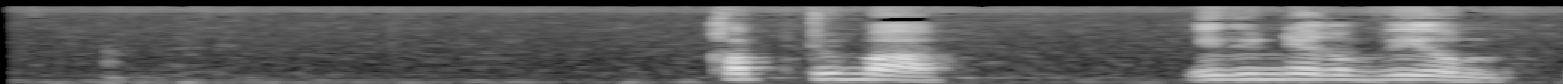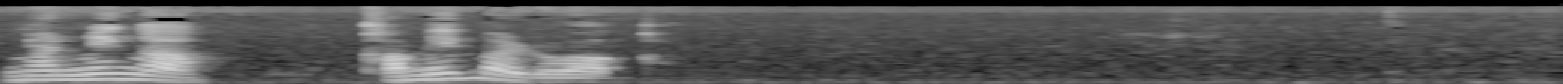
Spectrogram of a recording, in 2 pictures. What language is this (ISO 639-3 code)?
ipk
